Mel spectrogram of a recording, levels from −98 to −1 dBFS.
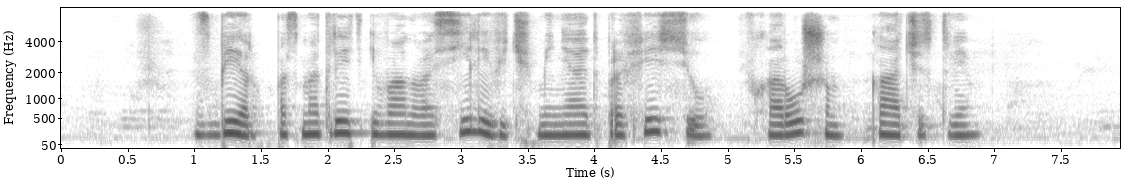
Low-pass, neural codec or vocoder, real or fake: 7.2 kHz; autoencoder, 48 kHz, 128 numbers a frame, DAC-VAE, trained on Japanese speech; fake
